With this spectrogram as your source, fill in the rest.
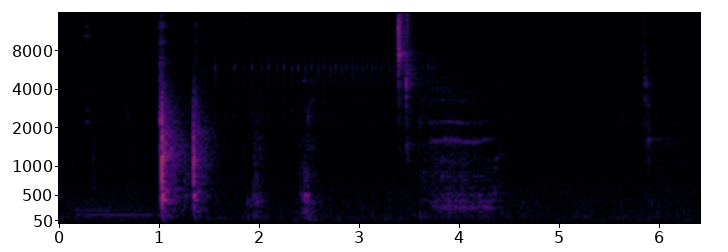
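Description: A young woman sips a drink and swallows close by.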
